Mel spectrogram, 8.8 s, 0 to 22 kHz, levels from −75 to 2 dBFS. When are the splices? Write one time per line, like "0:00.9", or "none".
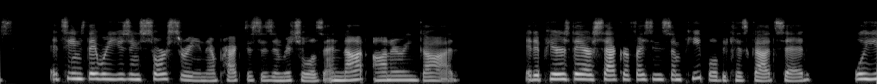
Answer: none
